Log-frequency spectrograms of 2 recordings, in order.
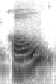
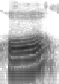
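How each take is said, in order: First: The vowel is short and clipped. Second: The vowel is drawn out and long. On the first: This is how another region says the name. "people in Upper Nimba they say" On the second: This is how the speaker's own people say the name. "we drag it out a little more"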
